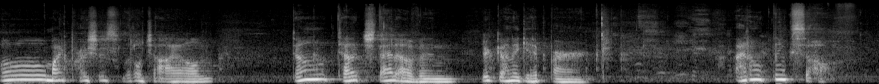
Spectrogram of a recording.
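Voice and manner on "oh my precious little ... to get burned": nice, sweet, gentle, tender motherly tone. Acting out a mother warning her child about the oven, nice, soft, tender voice. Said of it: "nice, soft, tender voice".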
